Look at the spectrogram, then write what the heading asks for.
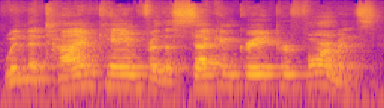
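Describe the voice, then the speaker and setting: A man reading a children's story aloud in an expressive, scripted narrating style. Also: fairly high pitch, moderate pace, a little hiss or hum. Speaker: storybook reader. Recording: roomy echo, far from mic.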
